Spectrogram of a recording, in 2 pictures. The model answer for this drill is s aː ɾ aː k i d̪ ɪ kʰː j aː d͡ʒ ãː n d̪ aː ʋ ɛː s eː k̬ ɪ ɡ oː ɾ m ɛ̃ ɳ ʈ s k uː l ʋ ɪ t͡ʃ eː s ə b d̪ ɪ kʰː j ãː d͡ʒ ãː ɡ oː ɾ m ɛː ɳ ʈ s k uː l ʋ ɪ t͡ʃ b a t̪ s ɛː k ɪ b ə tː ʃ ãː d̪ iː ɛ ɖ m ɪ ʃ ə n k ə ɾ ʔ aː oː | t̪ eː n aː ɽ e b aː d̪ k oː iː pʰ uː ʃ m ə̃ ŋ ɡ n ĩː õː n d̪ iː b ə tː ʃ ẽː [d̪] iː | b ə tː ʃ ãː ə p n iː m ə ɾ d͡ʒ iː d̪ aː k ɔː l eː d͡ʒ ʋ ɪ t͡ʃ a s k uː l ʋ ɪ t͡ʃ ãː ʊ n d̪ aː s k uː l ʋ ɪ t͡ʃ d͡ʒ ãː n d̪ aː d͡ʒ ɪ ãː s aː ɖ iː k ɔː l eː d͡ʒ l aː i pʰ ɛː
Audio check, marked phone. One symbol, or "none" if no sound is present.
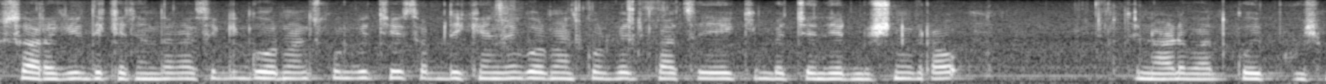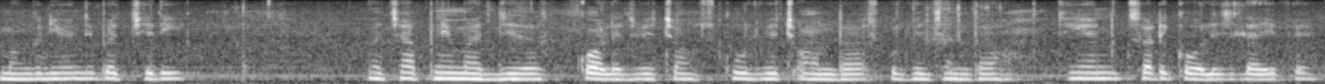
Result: d̪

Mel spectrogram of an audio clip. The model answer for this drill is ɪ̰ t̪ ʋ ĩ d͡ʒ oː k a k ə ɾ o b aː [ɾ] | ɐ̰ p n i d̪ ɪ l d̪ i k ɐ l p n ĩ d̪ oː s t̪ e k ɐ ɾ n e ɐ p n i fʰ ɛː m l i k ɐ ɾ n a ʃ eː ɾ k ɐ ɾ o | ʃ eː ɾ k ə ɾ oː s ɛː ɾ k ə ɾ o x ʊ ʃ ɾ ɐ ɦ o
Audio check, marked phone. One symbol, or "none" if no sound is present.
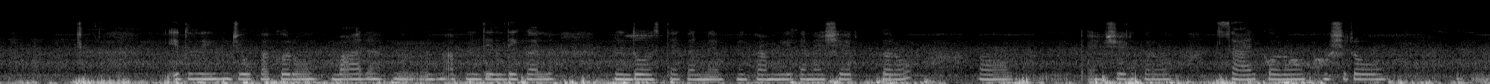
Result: ɾ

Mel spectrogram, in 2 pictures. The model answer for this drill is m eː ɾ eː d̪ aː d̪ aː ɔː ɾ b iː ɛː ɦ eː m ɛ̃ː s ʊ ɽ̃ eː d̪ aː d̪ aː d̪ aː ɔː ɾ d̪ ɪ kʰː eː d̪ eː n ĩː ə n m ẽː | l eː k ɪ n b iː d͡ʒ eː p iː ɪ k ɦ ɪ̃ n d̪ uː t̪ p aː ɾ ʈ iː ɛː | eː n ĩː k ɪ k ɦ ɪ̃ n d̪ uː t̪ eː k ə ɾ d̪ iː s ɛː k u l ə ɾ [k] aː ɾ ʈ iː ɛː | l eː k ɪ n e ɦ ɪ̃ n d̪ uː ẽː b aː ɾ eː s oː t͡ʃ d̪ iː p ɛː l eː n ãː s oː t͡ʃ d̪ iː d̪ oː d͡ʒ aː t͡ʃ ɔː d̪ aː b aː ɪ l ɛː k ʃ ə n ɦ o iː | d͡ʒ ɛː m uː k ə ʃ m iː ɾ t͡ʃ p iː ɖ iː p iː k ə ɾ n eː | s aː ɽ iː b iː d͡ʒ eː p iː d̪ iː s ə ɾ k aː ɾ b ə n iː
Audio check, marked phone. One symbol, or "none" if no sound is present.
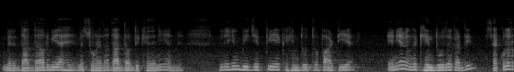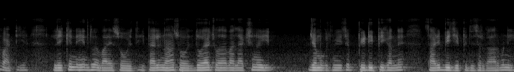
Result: p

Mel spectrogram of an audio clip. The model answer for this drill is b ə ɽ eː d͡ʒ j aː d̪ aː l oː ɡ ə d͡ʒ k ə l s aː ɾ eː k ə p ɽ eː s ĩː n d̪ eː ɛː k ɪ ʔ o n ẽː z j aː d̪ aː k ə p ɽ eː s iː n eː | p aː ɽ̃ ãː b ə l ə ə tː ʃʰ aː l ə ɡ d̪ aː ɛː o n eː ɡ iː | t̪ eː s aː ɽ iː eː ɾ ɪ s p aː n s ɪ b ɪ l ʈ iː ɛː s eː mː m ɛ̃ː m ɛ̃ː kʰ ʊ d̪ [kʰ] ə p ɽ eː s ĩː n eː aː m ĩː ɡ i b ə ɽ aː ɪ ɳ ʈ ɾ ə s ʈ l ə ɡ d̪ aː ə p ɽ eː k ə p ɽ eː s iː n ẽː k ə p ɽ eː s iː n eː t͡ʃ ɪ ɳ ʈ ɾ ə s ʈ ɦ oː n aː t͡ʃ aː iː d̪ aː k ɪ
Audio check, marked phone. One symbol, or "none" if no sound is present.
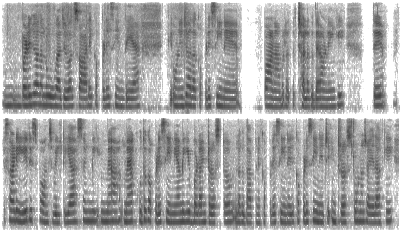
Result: k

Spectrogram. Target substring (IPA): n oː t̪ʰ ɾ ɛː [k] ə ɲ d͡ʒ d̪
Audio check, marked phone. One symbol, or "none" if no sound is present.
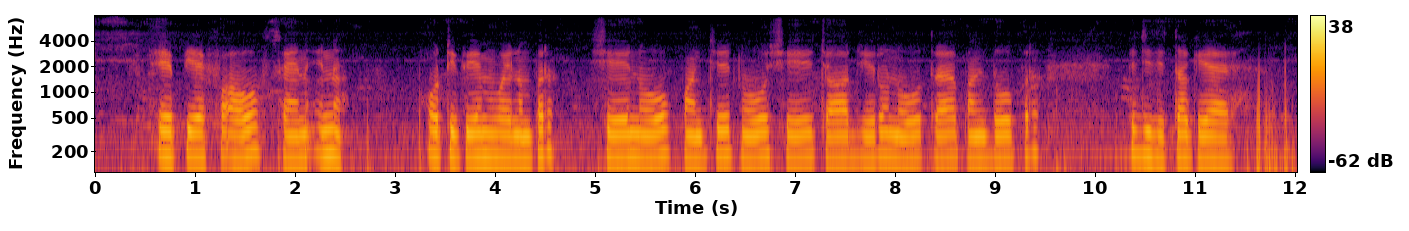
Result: p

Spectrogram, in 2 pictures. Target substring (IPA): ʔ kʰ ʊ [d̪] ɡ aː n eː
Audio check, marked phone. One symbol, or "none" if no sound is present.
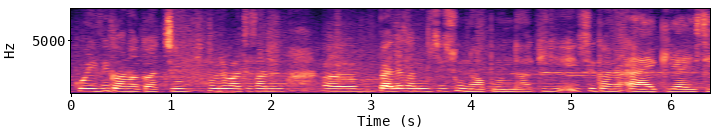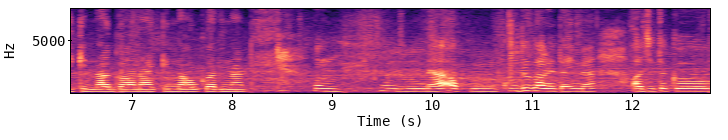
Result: d̪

